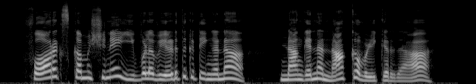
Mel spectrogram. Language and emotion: Tamil, angry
